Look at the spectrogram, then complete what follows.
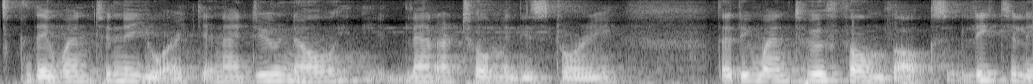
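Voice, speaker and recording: Audible room echo carries a woman's dark, mellow voice at medium pitch. She speaks at a moderate pace with a Swedish accent and ordinary pitch variation. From Sweden. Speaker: swing dancer, panelist. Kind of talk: panel talk, personal storytelling.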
